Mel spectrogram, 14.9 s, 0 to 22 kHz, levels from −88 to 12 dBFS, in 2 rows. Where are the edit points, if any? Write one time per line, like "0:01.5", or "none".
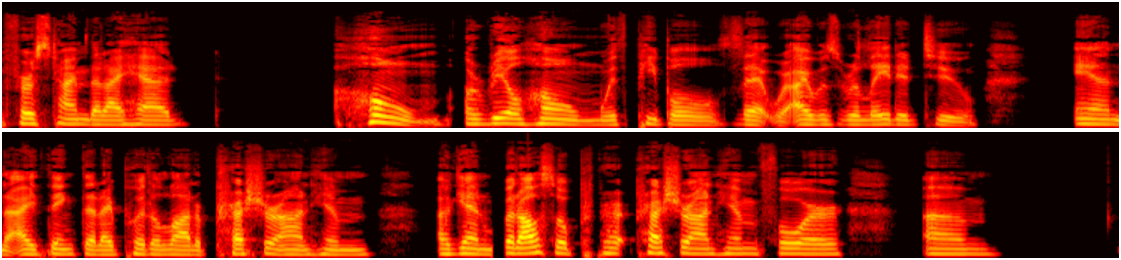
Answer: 0:10.7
